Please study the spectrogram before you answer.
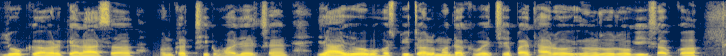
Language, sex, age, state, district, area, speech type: Maithili, male, 30-45, Bihar, Darbhanga, rural, spontaneous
